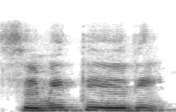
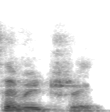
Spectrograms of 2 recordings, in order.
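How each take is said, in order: First: It has four syllables, ending in 'theri'. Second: It has three syllables, ending in 'try'. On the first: This is how it is said in Malayalam. "സെമിത്തേരി എന്ന് തന്നെയാണ് നമ്മൾ മലയാളത്തിൽ പറയുക" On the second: This is how it is said in English. "In English it pronounced as സെമിട്രി"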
